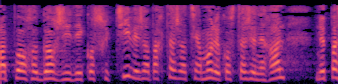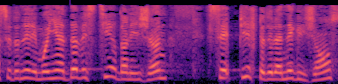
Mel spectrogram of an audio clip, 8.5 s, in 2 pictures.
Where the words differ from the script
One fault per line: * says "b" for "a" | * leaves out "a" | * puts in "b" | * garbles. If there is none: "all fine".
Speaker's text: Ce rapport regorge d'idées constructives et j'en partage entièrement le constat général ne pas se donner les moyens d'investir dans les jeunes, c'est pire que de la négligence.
all fine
